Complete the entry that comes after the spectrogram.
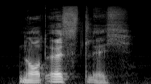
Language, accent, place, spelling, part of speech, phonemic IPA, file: German, Germany, Berlin, nordöstlich, adjective, /nɔʁtˈʔœstlɪç/, De-nordöstlich.ogg
- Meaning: northeasterly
